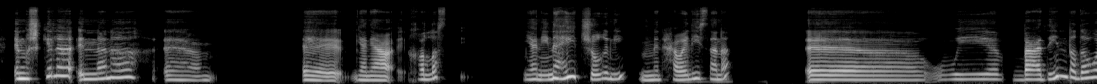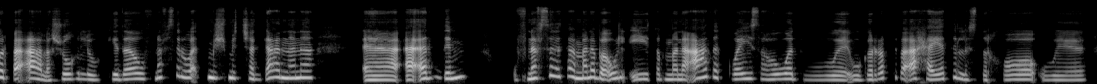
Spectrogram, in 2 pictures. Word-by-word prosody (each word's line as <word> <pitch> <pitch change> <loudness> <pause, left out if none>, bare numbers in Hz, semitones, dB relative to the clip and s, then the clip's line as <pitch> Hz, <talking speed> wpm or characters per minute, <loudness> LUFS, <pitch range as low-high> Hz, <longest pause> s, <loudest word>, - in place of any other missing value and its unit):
المشكلة 370 +10 +5
إن 245 +2 +2
أنا 315 +4 +2 0.3
آمم 205 -2 -5 0.9
آآ، 190 -4 +1
يعني 200 -1 -1
ع 195 -1 +5
خلّصت 230 +7 -3 0.8
يعني 225 -1 -1
نهيت 315 +7 +5
شغلي 245 -1 -1
من 210 +2 -3
حوالي 220 +6 0
سنة 235 -4 -3 0.8
آآ، 210 -1 +2
وبعدين 235 - 0
بادوّر 315 +1 +2
بقى 280 -2 +6
على 190 -5 -2
شغل 240 +3 -4
وكده، 230 +3 -2
وفي 255 +2 -7
نفس 315 +4 -7
الوقت 325 -4 -2
مش 315 0 +1
متشجعة 285 0 -1
إن 300 -3 +3
أنا 310 +1 +2 0.5
آآ، 205 0 +3
أقدِّم 275 - +3 0.5
وفي 215 +4 -7
نفس 285 +9 +1
الوقت 380 -1 -3
عمَّالة 295 -1 +3
باقول 270 +4 0
إيه 245 +1 -3
طب 235 0 -9
ما 230 - 0
أنا 225 0 +2
قاعدة 325 +1 +4
كويس 255 +2 -4
أهوَّة، 240 +2 -3
ووجرّبت 210 +7 -6
بقى - - +4
حياة 235 +3 -2
الإسترخاء 225 -2 -5
و 205 0 -8
235 Hz, 130 wpm, -22 LUFS, 210-280 Hz, 0.9 s, بقى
